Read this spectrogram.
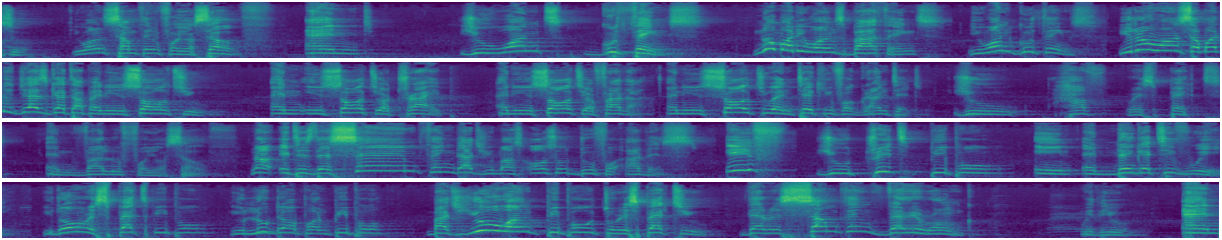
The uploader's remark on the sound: Preached at The Supernatural Encounter Service.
